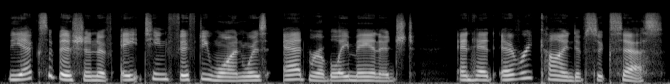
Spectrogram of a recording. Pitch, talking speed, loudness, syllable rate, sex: 205 Hz, 135 wpm, -18 LUFS, 5.0 syllables/s, female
